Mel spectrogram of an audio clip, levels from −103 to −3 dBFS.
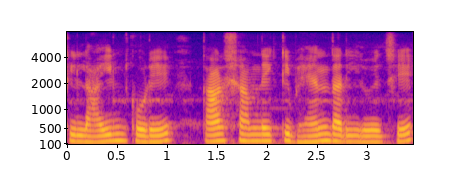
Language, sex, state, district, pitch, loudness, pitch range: Bengali, female, West Bengal, Dakshin Dinajpur, 165 Hz, -20 LUFS, 155-175 Hz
